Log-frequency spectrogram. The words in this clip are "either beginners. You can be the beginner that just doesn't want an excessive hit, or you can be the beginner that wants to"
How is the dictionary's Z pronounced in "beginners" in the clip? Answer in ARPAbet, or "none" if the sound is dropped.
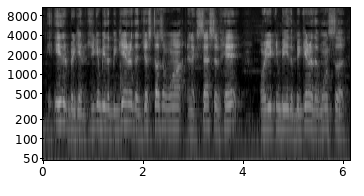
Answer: Z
